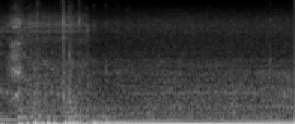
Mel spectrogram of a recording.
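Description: Opel Speedster engine started by push button, a brief cranking burst settling at once into a steady, loud, low idle drone that holds to the end.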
